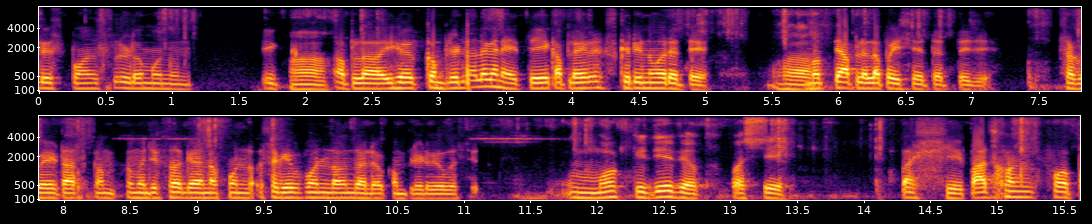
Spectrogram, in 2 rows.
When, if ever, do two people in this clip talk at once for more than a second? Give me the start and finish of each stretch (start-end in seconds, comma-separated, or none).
none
